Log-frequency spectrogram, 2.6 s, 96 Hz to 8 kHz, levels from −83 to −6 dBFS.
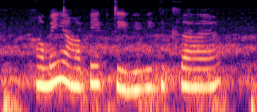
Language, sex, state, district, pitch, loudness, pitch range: Hindi, female, Punjab, Pathankot, 280 Hz, -12 LUFS, 265-300 Hz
